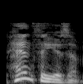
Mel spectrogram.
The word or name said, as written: pantheism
